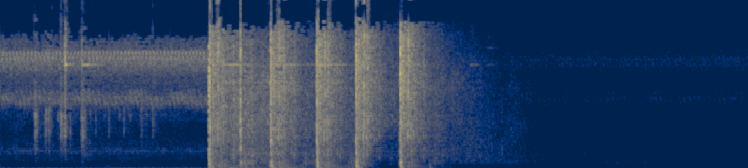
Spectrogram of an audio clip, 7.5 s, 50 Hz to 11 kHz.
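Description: Aksa S4 semi-automatic 12-gauge shotgun (a Benelli M4 clone) firing five rapid shots of light 7½ birdshot in about two seconds, starting about two seconds in, each shot echoing briefly; the action cycles and ejects every shell. Crickets chirp steadily before the shots, and the sound cuts off abruptly to silence soon after.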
